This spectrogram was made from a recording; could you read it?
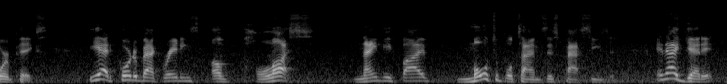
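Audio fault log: No fault was found in this speech clip; the room noise sits about 25 dB below the speech and belongs to the recording.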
